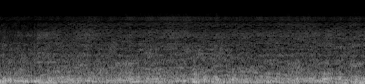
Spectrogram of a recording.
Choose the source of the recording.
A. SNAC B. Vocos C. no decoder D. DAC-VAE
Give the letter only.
A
